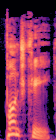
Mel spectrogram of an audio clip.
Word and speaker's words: pączki: Okay, I'm sure we all know the word spelled P-A-C-Z-K-I is magically pronounced punchki.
